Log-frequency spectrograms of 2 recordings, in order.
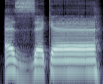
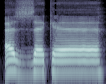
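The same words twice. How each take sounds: First: The z sound has a strong whistle. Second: The z sound has a weak whistle. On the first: The speaker calls it right. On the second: The speaker calls it wrong.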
